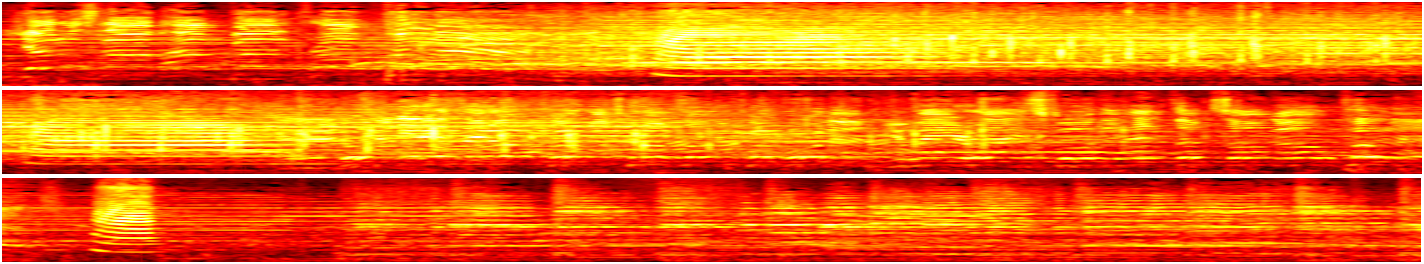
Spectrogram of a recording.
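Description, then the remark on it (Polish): A loud speedway stadium crowd in Malilla roars and cheers continuously after the final heat of the Scandinavian Grand Prix, while many air horns blare in overlapping sustained tones, some rising and falling, filling the whole stretch with festive noise. “Tak było na stadionie w Malili po zakończeniu ostatniego biegu.”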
